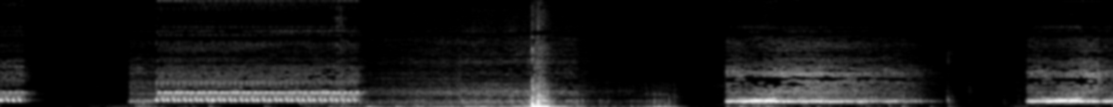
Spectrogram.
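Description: Battery-powered toy police car playing its electronic siren sound effect, a warbling tone that stops and restarts in three bursts. A single sharp knock comes between the first and second bursts.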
